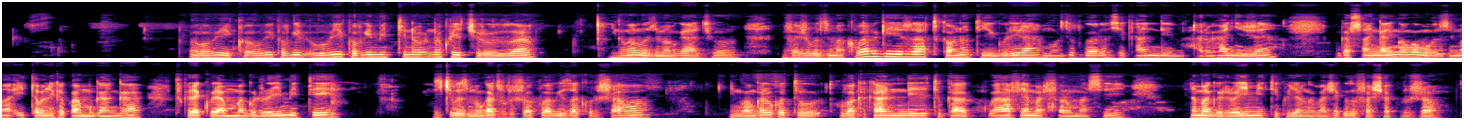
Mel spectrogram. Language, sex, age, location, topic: Kinyarwanda, male, 25-35, Nyagatare, health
